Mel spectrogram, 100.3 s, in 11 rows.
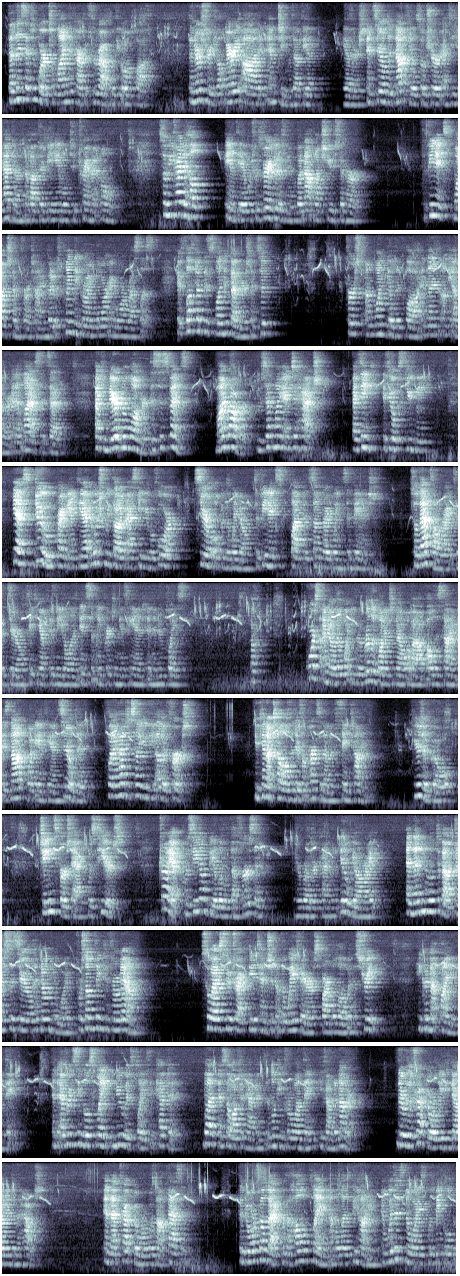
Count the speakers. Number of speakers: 1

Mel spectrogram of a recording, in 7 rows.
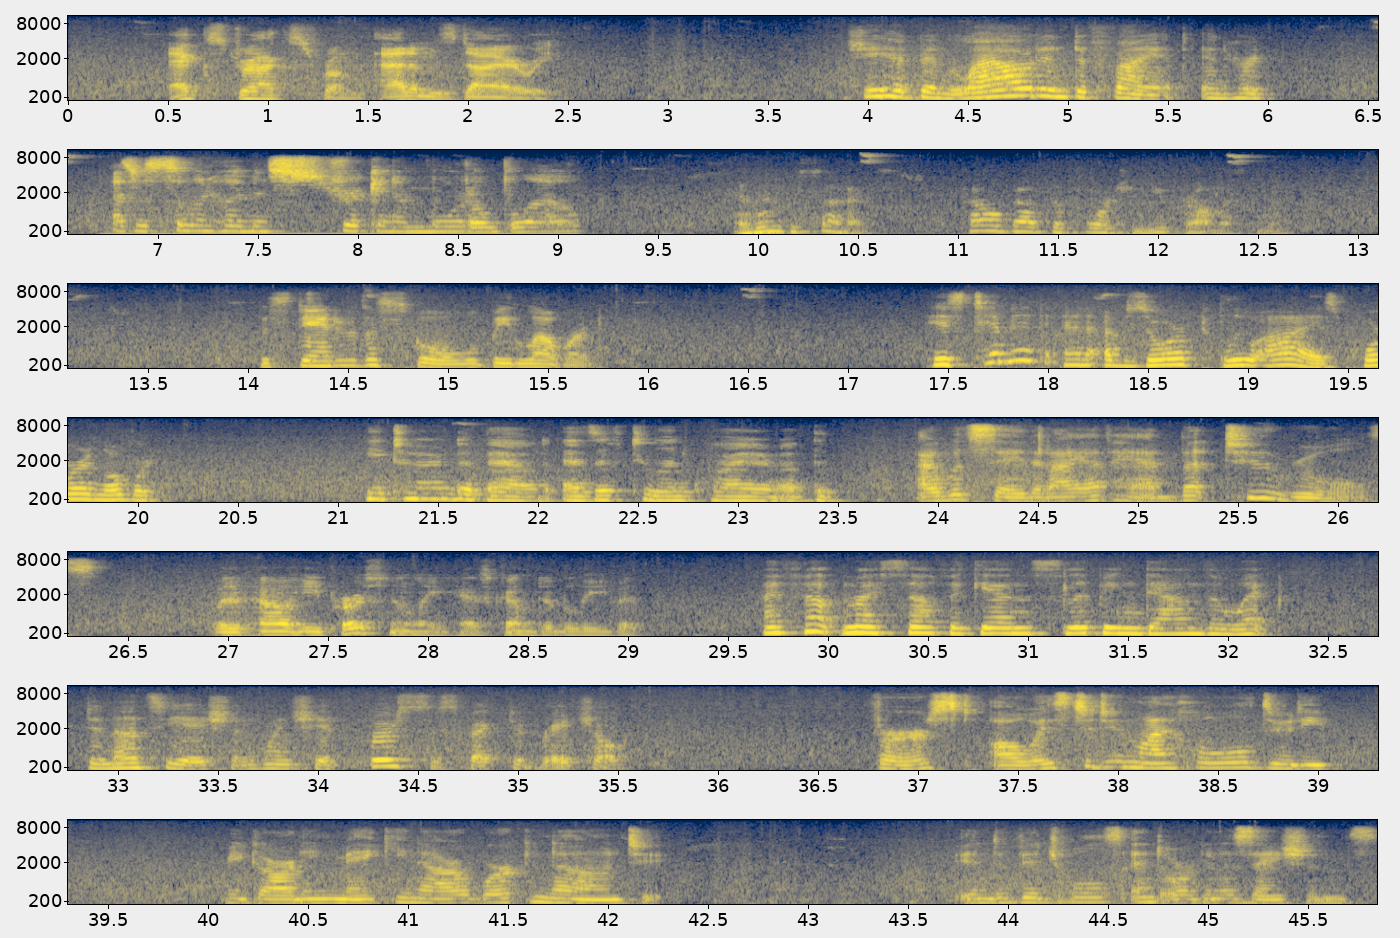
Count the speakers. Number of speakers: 10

